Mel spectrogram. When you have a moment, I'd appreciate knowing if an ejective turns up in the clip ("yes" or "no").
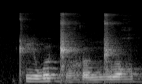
no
